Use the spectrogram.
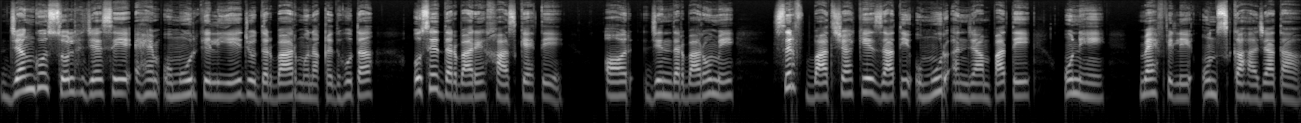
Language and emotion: Urdu, neutral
